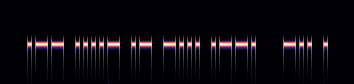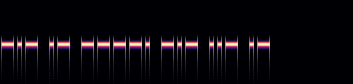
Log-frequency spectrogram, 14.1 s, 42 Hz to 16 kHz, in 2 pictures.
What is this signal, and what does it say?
Morse code, heard as a keyed tone, about 16 wpm, 700 Hz. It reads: W4ABP DE KA9KUA
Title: USA Callsign DE Callsign 15wpm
